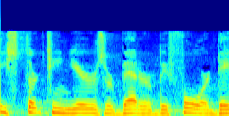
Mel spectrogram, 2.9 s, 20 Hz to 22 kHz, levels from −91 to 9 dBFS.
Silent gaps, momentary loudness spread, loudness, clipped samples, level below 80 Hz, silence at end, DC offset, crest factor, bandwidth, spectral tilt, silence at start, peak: none; 3 LU; -19 LUFS; under 0.1%; -56 dBFS; 0 s; under 0.1%; 14 dB; 7.4 kHz; -6.5 dB/octave; 0 s; -4 dBFS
